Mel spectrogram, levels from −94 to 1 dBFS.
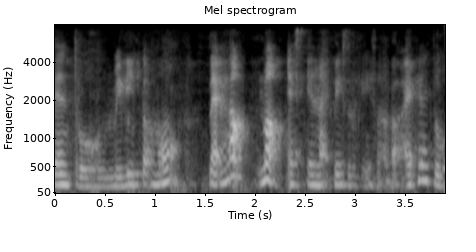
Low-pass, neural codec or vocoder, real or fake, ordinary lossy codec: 7.2 kHz; codec, 24 kHz, 1.5 kbps, HILCodec; fake; none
